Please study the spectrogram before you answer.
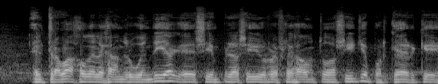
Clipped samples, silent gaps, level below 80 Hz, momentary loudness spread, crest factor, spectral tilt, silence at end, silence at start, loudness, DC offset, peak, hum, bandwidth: under 0.1%; none; -58 dBFS; 3 LU; 14 dB; -5 dB/octave; 0 s; 0 s; -24 LUFS; under 0.1%; -10 dBFS; none; 16 kHz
